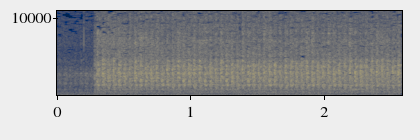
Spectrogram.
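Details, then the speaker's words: Isuzu Panther Touring New diesel idling after engine repair (piston rings, head gasket, seals, valve seals, clutch replaced): the earlier rough, limping tak-tak knock and shake are gone, leaving a steady, even clatter. Healthy idle. "Sudah tidak suara tak-tak ya. Suara mesinnya seperti ini."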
